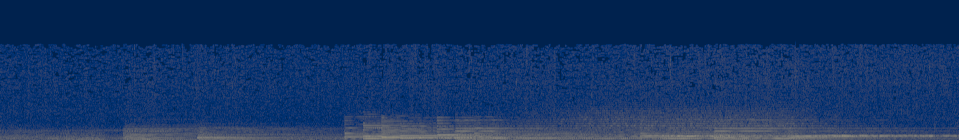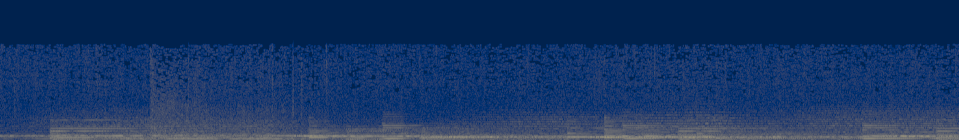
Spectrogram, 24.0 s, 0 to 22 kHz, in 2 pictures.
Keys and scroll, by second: 3.4 ctrl+alt+shift+e, 5.0 ctrl+shift+F7, 6.0 b.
